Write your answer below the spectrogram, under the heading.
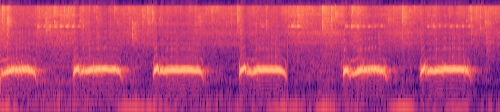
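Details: Spotted dove, clear voice meant to draw in other doves: six low, smooth, level coos repeated steadily about every second and a half, with faint high ticking between.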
